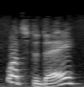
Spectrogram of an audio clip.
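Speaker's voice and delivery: high, loud questioning shout; calling down. A narrator's reading. Scrooge calling down to a boy, eager high call. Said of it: "calling downwards to a boy".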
